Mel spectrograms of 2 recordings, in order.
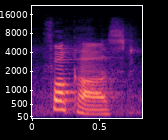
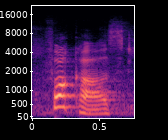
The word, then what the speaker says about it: forecast: on the second syllable, such as forecast if it's a noun, forecast if it's a verb, challenge if it's a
